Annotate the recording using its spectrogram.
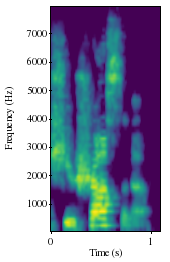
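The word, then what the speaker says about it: Shirshasana: So in English we have sha and we have s app a pure sibilent. So in shabba in uh shasana shir is uh one sound sha is another sound. That's the pure sibilent. Shir sha s.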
